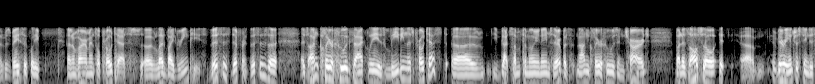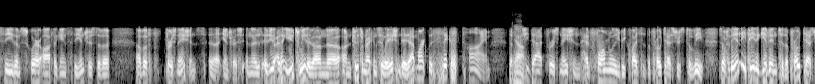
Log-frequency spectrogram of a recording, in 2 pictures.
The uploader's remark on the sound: Is on the phone because Fairy Creek logging protests are blocking the Victoria legislature!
